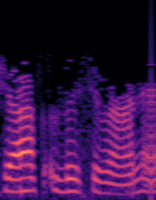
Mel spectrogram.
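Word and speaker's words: Lusseyran: by Jacques Lusseron, and correct me if I mispronounce it. – No, that's right.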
